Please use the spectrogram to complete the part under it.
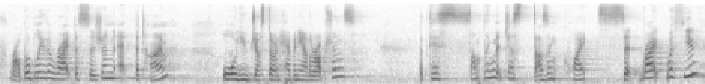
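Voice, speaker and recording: A young woman giving a conference keynote as a consultant, conversational and jokey, speaking at a lectern on a stage. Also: fairly high pitch. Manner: conversational and jokey, lively emphasis. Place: conference stage in a large hall. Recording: reverberant hall sound.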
